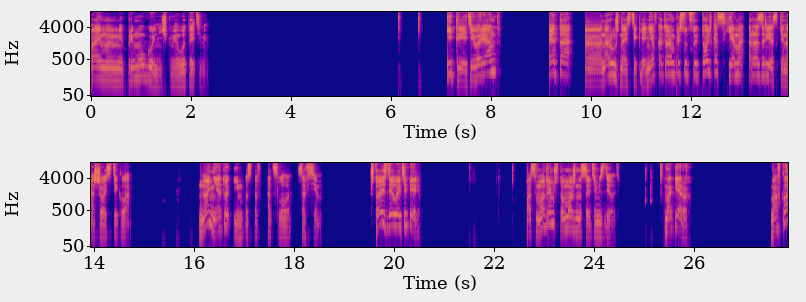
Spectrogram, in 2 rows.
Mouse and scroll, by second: 0.3-1.1 scroll up 3, 1.3 scroll up 1, 4.3-4.7 scroll down 2, 5.0-5.6 scroll down 2, 6.0 middle click, 11.8-12.8 scroll up 6, 15.0-15.9 scroll down 4, 21.4 middle click, 25.4 middle click.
